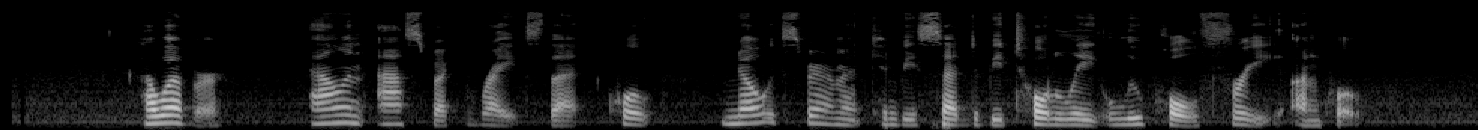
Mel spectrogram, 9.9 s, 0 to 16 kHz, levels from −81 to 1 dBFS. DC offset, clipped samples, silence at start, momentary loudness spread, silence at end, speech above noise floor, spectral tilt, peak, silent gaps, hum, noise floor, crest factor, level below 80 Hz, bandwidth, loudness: under 0.1%; under 0.1%; 0.95 s; 14 LU; 0.8 s; 34 dB; -5 dB/octave; -6 dBFS; none; none; -63 dBFS; 24 dB; -78 dBFS; 11.5 kHz; -29 LUFS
